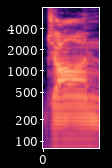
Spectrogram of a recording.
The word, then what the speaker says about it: Jhon: Again, John like Donald, John Trump. John rhymes with Don.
